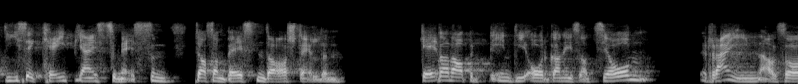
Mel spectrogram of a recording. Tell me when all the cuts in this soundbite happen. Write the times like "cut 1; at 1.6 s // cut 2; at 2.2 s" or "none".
cut 1; at 2.0 s // cut 2; at 4.4 s // cut 3; at 4.9 s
